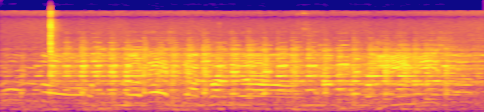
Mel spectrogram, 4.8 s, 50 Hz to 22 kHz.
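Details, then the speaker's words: 1935 Crosley 655 tube radio chassis after repair, tone control being tried; the volume control was treated with WD-40. Steady music plays clearly with no hum, crackle or distortion, and the level holds even. The audio works properly. "Alright, let's try the tone control. Sounds good,"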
